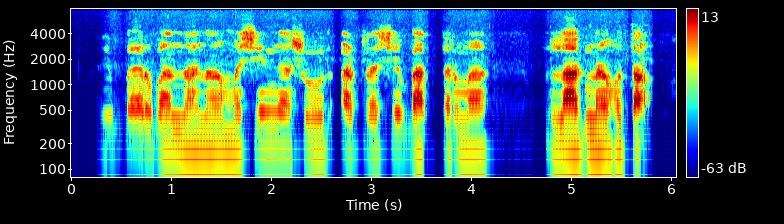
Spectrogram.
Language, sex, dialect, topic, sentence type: Marathi, male, Northern Konkan, agriculture, statement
